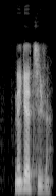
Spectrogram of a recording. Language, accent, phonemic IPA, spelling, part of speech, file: French, France, /ne.ɡa.tiv/, négative, adjective, LL-Q150 (fra)-négative.wav
- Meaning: feminine singular of négatif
